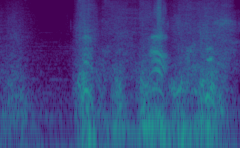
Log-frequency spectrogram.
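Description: A magical blast bursts with a crackling whoosh.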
